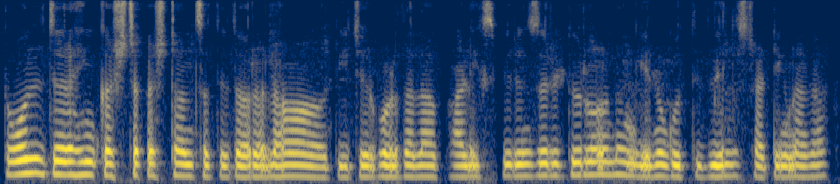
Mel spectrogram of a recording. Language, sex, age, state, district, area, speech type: Kannada, female, 18-30, Karnataka, Bidar, urban, spontaneous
